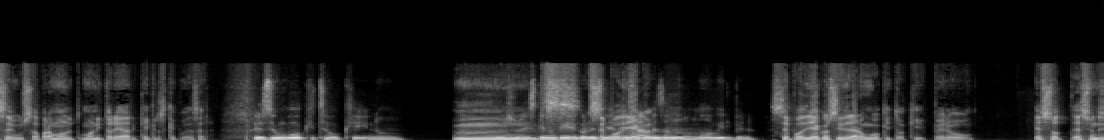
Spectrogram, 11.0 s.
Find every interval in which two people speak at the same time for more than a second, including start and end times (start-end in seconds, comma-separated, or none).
4.9-6.5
